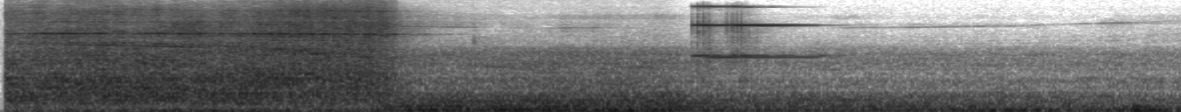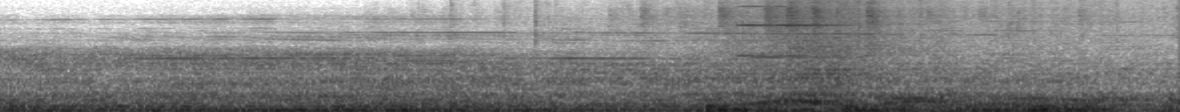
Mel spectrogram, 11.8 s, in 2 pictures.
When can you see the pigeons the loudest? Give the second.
10 s.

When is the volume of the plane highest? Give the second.
1 s.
